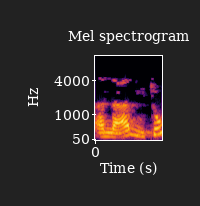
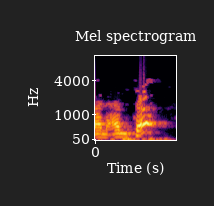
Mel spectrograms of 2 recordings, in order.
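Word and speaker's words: أنعمت: Quelqu'un va dire Sirat al-ladhina an'amtu alayhim. An'amtu, là il a changé la fatha du ta, c'est-à-dire an'amta, en une dhamma, il va prononcer an'amtu.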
